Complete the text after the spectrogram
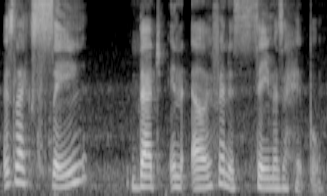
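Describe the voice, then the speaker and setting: Low-voiced woman mocking poems aloud. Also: lively intonation, measured pace, darkish tone, a little hiss or hum, low-quality recording. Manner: sarcastic, playful, ranting asides. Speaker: poetry reviewer. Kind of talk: casual commentary reading poems aloud.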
